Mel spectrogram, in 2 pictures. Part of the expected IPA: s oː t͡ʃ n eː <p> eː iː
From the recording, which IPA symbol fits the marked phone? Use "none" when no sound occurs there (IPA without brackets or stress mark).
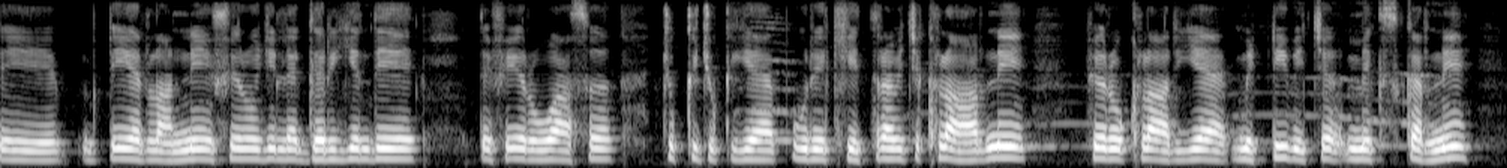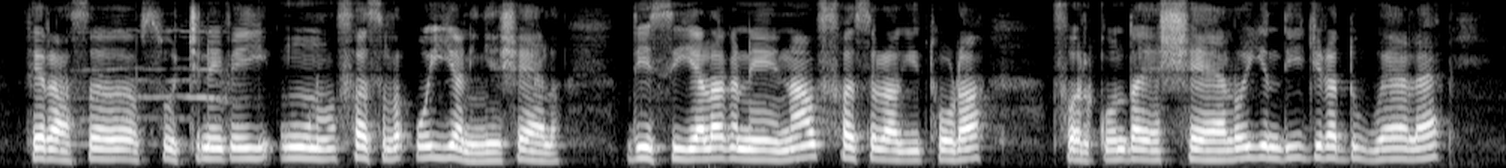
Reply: p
